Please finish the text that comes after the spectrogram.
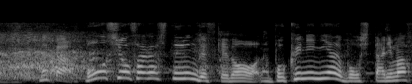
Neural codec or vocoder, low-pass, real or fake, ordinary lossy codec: none; 7.2 kHz; real; none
